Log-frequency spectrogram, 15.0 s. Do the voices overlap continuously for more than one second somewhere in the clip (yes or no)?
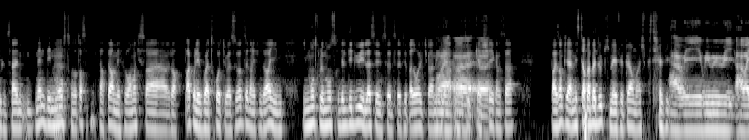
yes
